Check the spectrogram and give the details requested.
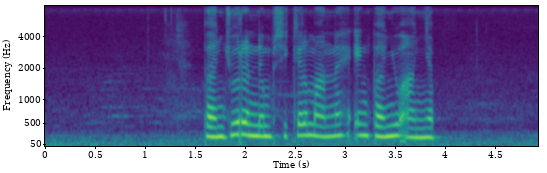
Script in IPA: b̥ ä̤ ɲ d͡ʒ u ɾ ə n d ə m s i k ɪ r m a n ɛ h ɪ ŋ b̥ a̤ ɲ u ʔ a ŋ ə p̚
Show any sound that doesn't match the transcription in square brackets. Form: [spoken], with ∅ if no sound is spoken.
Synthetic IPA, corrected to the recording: b̥ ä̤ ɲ d͡ʒ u ɾ ə n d ə m s i k ɪ [l] m a n ɛ h ɪ ŋ b̥ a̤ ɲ u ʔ a [ɲ] ə p̚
